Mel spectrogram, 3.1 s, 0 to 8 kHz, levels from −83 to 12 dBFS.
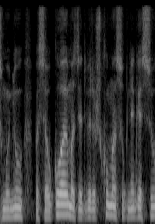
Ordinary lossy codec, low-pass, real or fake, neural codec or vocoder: MP3, 48 kbps; 7.2 kHz; fake; codec, 16 kHz, about 1 kbps, DyCAST, with the encoder's durations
